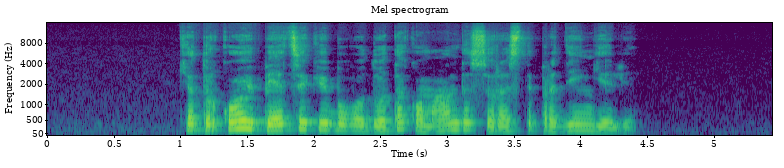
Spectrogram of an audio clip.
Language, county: Lithuanian, Alytus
